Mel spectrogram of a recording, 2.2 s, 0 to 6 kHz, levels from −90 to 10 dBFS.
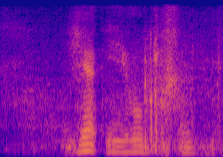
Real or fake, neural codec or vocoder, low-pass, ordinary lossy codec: fake; codec, 16 kHz, 1.1 kbps, Voila-Tokenizer; 5.4 kHz; AAC, 24 kbps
